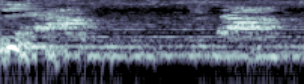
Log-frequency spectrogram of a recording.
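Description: A beagle puppy whining in two short, high cries, about half a second in and again near the end, as it is brushed, over steady background music.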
